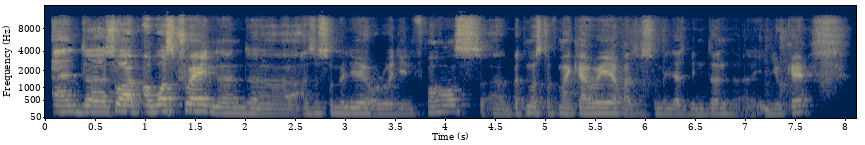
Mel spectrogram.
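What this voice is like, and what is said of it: French accent. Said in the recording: “I'm from France, you can tell by my accent”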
